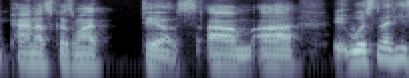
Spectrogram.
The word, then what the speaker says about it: Cosmatos: I feel like isn't that something that Panos Cosmat, I'm mispronouncing his last name, Panos Cosmatos, it wasn't that he said something like Beyond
